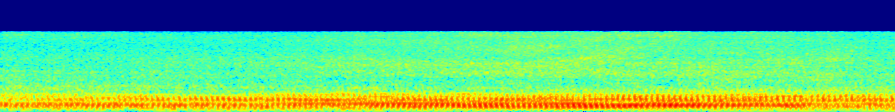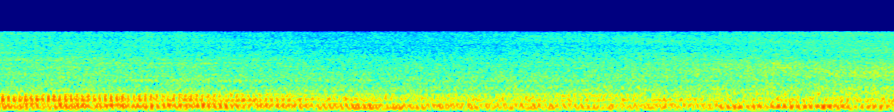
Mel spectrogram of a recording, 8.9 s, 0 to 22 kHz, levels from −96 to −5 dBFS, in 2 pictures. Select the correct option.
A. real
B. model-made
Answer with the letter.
A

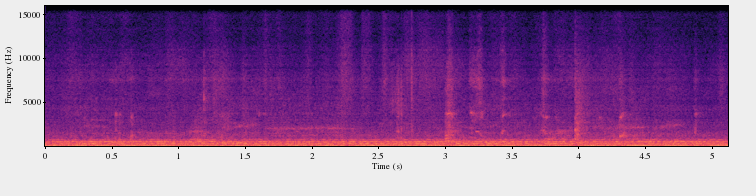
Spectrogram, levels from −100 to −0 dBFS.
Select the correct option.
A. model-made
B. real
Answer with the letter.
A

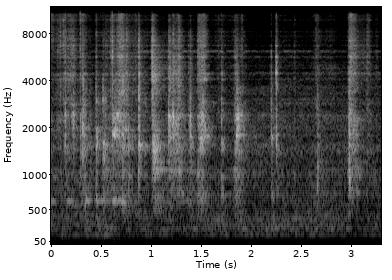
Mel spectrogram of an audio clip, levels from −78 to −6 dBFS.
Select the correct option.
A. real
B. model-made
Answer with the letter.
B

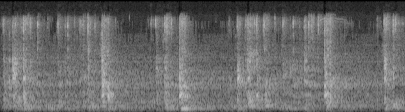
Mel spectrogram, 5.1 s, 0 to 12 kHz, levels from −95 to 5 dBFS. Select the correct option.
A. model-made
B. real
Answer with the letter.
B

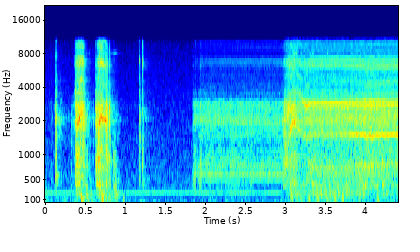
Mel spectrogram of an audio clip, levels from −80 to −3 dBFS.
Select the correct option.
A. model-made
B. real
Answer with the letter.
B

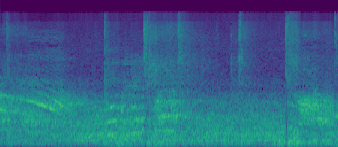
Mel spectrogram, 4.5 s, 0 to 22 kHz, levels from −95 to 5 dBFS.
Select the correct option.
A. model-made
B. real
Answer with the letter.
B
